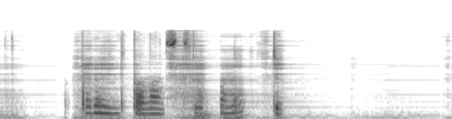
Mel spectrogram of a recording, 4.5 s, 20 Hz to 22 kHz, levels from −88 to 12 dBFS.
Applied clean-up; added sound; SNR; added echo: neural mask model RNNoise.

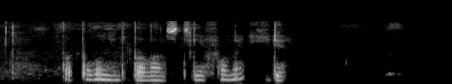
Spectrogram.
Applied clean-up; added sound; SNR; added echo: none; none; none; none.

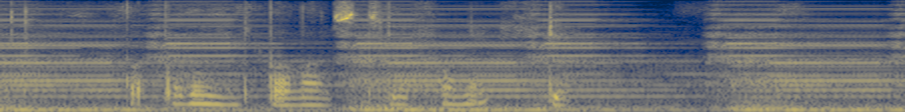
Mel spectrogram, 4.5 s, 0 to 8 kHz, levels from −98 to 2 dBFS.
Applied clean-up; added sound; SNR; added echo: none; Alarm; 3 dB; none.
